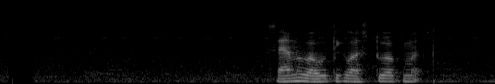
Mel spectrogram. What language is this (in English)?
Sinhala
